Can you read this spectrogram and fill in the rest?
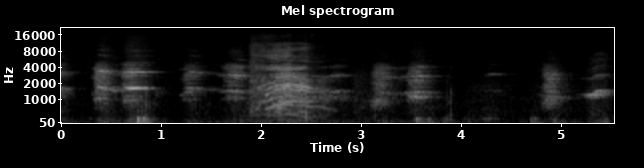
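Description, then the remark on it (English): A puppy yaps and barks in a quick series of high, squeaky bursts, one longer whiny cry in the middle, moderately loud, with no one talking. “Well, there goes my baby. It's just a puppy.”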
